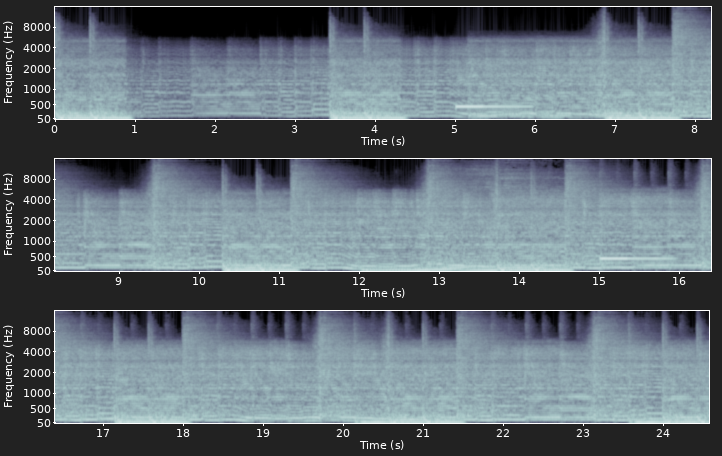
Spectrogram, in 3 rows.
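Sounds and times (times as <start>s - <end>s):
promo rock music: 0.0s - 24.5s.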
